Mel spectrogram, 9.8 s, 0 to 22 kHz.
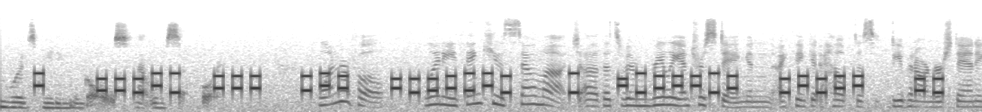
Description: DTMF, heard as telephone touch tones, dialled by machine, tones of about 90 ms, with speech in English. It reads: # 441#3 888 5#8 71486#2 3 *380038 10180 41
